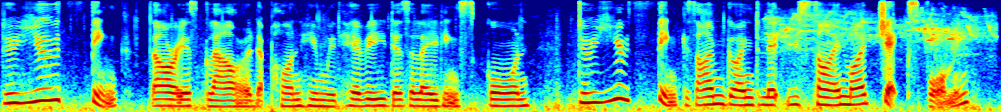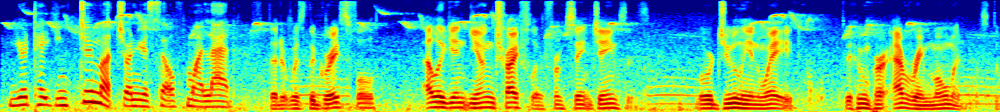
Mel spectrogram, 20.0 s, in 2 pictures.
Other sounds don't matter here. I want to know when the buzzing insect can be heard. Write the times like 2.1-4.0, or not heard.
not heard.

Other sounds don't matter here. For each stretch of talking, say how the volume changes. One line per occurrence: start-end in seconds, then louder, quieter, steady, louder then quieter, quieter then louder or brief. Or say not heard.
0.0-19.9 steady.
